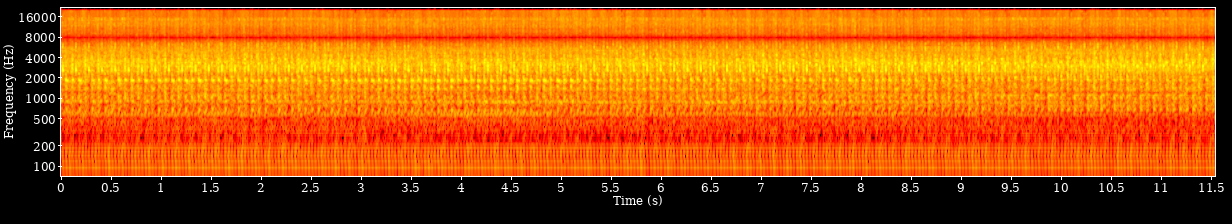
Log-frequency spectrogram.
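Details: Saab 9-3 B205E engine at idle: a busy, fast mechanical chatter, roughly two beats a second, rides on top of the idle. Abnormal engine noise; cause unclear.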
